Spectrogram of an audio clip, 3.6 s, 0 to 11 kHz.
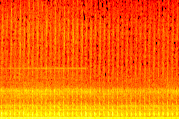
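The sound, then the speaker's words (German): A helicopter flies over mountains, its rotor giving a loud, rapid, steady chop over a constant engine whine, heard alone without voices. “kommt schließlich eine Staatssekretärin vom Bergbauministerium mit schwer bewaffneter Polizei in einem Hubschrauber über die 7 Berge nach Junin geflogen.”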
